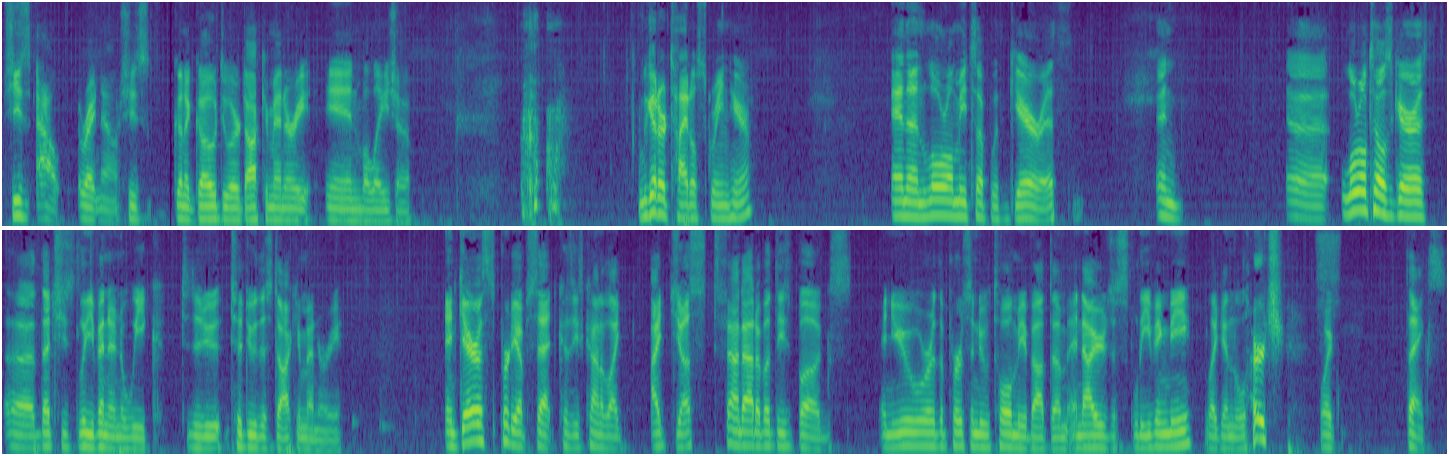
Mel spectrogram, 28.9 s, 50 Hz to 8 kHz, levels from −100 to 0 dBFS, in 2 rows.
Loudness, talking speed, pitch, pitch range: -22 LUFS, 170 wpm, 120 Hz, 110-130 Hz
